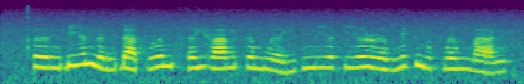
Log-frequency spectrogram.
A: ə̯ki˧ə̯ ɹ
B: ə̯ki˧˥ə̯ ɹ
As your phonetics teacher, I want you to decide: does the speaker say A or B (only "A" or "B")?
B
